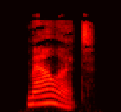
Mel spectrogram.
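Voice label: "mallet", spoken word, articulation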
